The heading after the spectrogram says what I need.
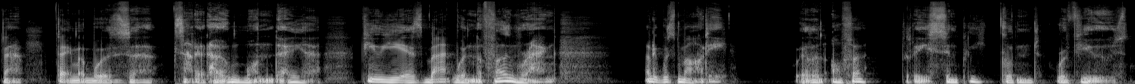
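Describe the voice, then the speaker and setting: A man hosting a rock podcast, asking questions and reading the show links in a measured way. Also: sits low, animated, vocal fry, mellow, slightly rough. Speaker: podcast host.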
